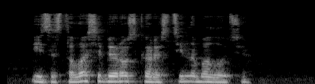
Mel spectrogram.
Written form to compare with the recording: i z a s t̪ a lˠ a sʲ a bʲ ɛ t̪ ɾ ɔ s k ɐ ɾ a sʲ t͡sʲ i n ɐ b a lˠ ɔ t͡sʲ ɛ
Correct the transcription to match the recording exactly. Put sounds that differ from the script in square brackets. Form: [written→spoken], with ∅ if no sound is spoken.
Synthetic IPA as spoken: i z [a→ɐ] s t̪ a lˠ a sʲ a bʲ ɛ [t̪→∅] ɾ ɔ s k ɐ ɾ a sʲ t͡sʲ i n ɐ b a lˠ ɔ t͡sʲ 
